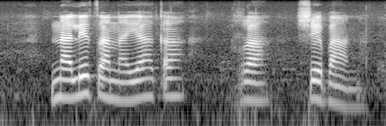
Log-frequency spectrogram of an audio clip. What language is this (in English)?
Southern Sotho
